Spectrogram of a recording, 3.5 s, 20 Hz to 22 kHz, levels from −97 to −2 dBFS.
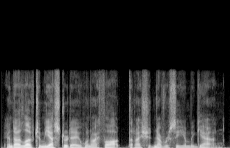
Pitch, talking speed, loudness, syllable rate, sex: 95 Hz, 260 wpm, -19 LUFS, 6.4 syllables/s, male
